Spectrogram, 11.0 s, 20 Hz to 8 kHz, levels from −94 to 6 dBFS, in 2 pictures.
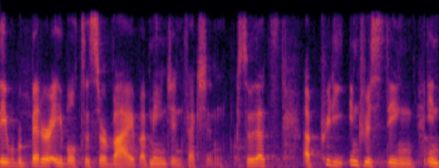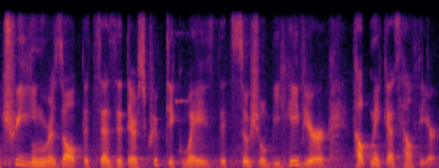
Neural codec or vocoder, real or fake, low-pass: none; real; 7.2 kHz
